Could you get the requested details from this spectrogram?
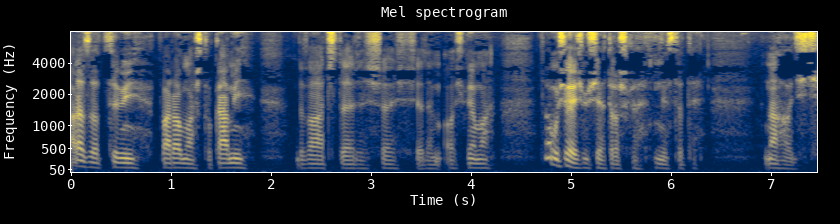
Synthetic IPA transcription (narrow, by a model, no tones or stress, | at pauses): ʔa̰lɛzat̪ːɘmʲipaɾɔmaʂt̪ukamʲid̪vat͡ʂt̪ɛɾɘʂɛɕt͡ɕɕɛ̰d̪ɛmɔ̰ɕmʲjɔmat̪ɔmuɕɛwiɕ̬mɘɕɛt̪ɾɔʂkɛɲɛst̪ɛt̪ɘ | naɦɔd͡ʑit͡ɕ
